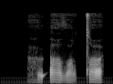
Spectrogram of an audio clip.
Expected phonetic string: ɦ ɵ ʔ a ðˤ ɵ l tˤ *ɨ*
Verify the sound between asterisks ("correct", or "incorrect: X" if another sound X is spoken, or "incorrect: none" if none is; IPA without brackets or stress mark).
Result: correct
